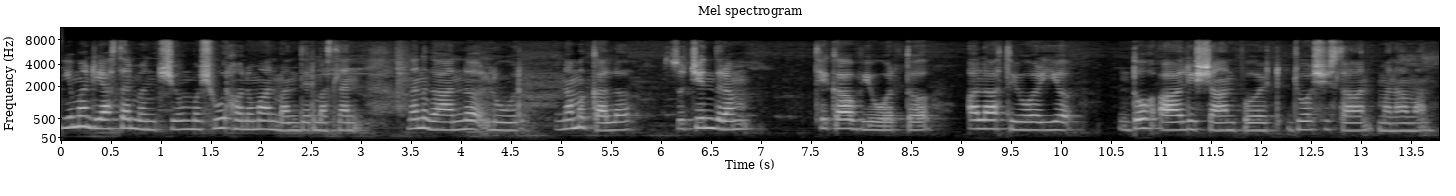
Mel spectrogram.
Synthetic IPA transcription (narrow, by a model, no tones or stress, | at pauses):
jimɐnɾjaːsɐnmɐnt͡ʃʰumɐʃɦuːɾɦɐnumaːnmɐnd̪iɾmɐslɐnːɐnɡaːnɨluːɾnɐmɐkɐl | sut͡ʃind̪ɾɐm | t̪ʰikaːʋjoːɾt̪ɨ | ɐlaːt̪ʰjoːɾjɐ | d̪oɦaːliʃaːnpəːʈʰd͡ʒoːʃist̪aːnmɐnaːʋaːn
